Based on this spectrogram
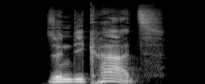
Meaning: genitive singular of Syndikat
- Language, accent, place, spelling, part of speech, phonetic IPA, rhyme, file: German, Germany, Berlin, Syndikats, noun, [zʏndiˈkaːt͡s], -aːt͡s, De-Syndikats.ogg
